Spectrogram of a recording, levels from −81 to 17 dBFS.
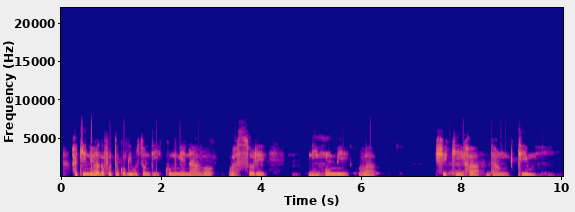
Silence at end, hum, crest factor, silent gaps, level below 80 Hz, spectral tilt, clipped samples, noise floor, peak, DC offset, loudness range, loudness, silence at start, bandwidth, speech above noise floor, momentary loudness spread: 0.35 s; none; 18 dB; none; -52 dBFS; -3.5 dB/octave; under 0.1%; -78 dBFS; -2 dBFS; under 0.1%; 3 LU; -18 LUFS; 0.05 s; 7.2 kHz; 60 dB; 11 LU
